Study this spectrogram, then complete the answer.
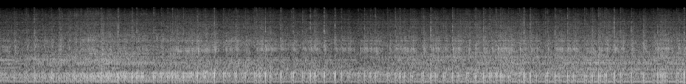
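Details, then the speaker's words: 1970s two-stroke Nova snow blower, possibly 1973, after a spark plug change: steady but ragged, choppy buzz that never smooths out. Rough running; a stuck choke and carburetor adjustment are suspected. "Needs to wake up, I guess. Don't run very well. We'll have to adjust it later."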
